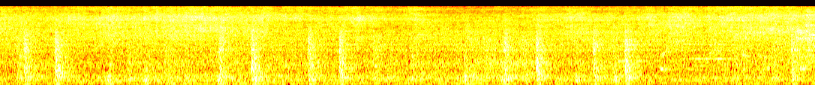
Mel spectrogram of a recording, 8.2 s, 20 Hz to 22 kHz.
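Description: Tokyu 8500 series electric train pulling out past the platform: a steady rumble of the moving cars with the wheels clacking over the rail joints, the clacks coming in pairs as each bogie passes.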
